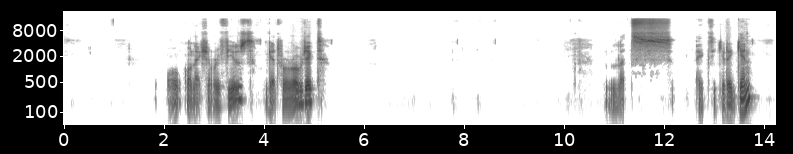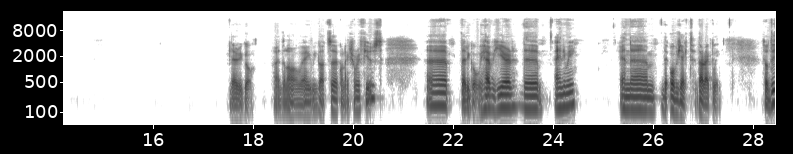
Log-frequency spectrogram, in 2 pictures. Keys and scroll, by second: 14.8 ctrl+r.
